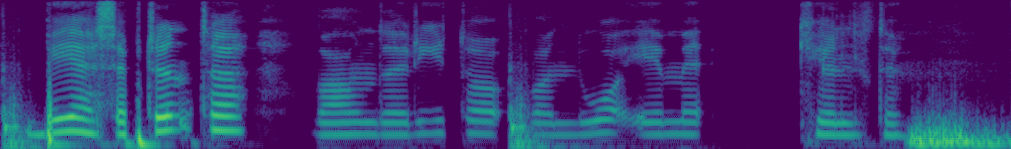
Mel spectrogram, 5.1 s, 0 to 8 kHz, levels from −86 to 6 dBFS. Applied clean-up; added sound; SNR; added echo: none; Knock; 17 dB; none.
